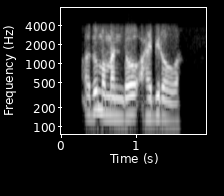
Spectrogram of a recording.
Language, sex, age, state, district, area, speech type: Manipuri, male, 18-30, Manipur, Churachandpur, rural, conversation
